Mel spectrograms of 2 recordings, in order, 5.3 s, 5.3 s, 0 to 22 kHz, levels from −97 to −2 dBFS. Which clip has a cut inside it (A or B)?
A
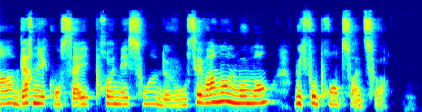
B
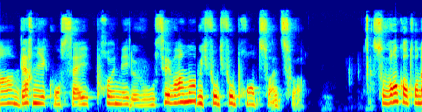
B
